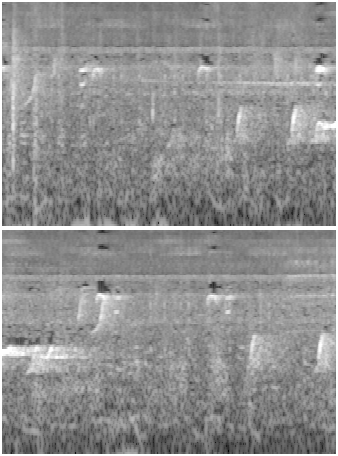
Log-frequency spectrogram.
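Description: Birds calling: short rising chirps repeated about once a second, some low and some high, with a longer steady whistled note near the middle, the loudest sound.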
